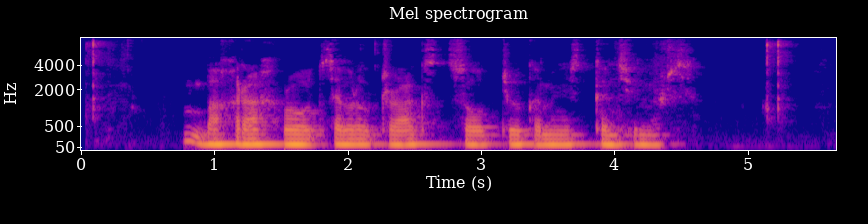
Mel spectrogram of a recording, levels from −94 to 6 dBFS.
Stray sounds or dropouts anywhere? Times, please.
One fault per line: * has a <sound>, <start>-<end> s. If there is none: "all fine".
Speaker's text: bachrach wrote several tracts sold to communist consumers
all fine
